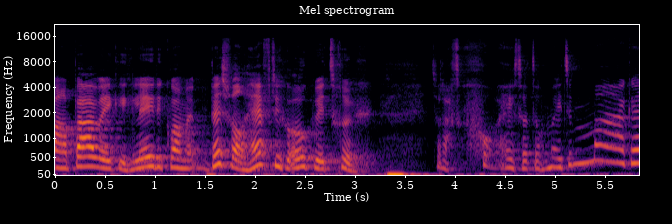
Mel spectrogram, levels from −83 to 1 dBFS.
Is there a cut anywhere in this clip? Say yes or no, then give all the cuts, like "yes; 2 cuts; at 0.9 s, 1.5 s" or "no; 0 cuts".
no; 0 cuts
